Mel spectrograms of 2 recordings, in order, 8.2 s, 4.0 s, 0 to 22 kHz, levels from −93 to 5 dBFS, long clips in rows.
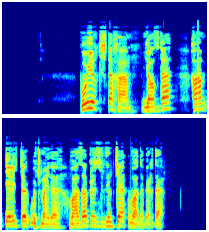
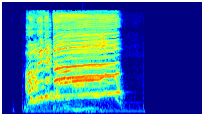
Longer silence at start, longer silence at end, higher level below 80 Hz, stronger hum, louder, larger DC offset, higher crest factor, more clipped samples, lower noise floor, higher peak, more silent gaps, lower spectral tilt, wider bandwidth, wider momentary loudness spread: first, 1.6 s vs 0.5 s; second, 0.85 s vs 1.6 s; first, -60 dBFS vs under -90 dBFS; neither; second, -16 LUFS vs -10 LUFS; neither; about the same, 18 dB vs 16 dB; neither; first, -90 dBFS vs -55 dBFS; about the same, 0 dBFS vs 0 dBFS; neither; first, -3 dB/octave vs 4.5 dB/octave; second, 11 kHz vs 16 kHz; about the same, 10 LU vs 11 LU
